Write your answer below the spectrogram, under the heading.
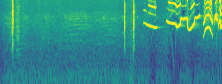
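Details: White-rumped shama song to incite fighting: a few sharp clicks over quiet hiss, then bold looping whistled phrases rising and falling at the end.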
